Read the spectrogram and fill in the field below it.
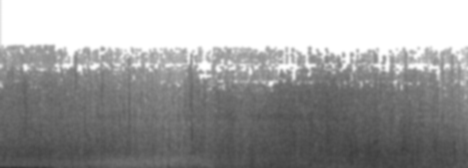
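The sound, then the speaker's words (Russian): A dense, continuous rush of rattling, shifting plastic waste collected from a single beach, mimicking the wash of ocean surf, louder at the very start and then steady, with no voices. “И, кстати, это не звуки океана, это звуки пластика, который команда Less Plastic собрала на одном пляже, чтобы мы с вами услышали, как может звучать океан для будущих поколений.”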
